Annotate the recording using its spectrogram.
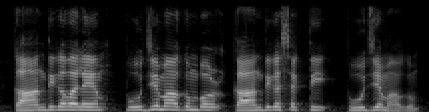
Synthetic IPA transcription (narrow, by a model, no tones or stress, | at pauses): kaːnd̪ʱiɣɐʋɐlɐjɐmpuːd͡ʑjɐmaːɣumbo̞ːɭkaːnd̪ʱiɣɐɕɐk̚t̪ipuːd͡ʑjɐmaːɣum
